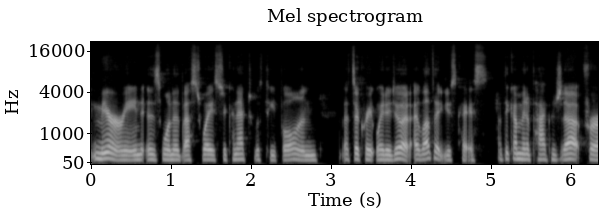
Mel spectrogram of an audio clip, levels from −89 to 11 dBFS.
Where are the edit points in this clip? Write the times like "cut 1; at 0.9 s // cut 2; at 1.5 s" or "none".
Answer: cut 1; at 3.1 s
